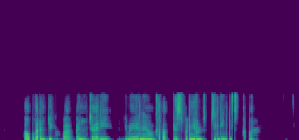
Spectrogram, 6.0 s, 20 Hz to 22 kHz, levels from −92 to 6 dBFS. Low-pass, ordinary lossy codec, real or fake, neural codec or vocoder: 7.2 kHz; MP3, 48 kbps; fake; codec, 16 kHz, 1 kbps, X-Codec, HuBERT features, trained on LibriSpeech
